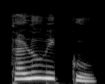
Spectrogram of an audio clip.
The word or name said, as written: ತಲೆವಾಗು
